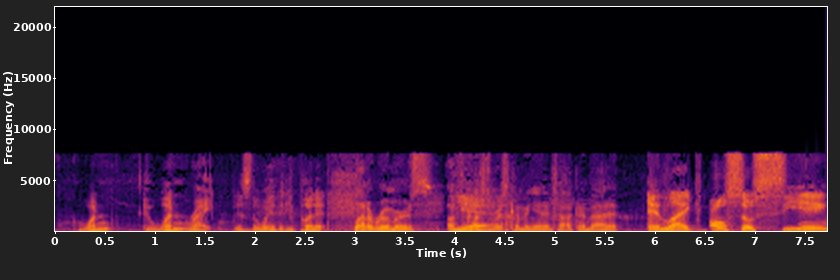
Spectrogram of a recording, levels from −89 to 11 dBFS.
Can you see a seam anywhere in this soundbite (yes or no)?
no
